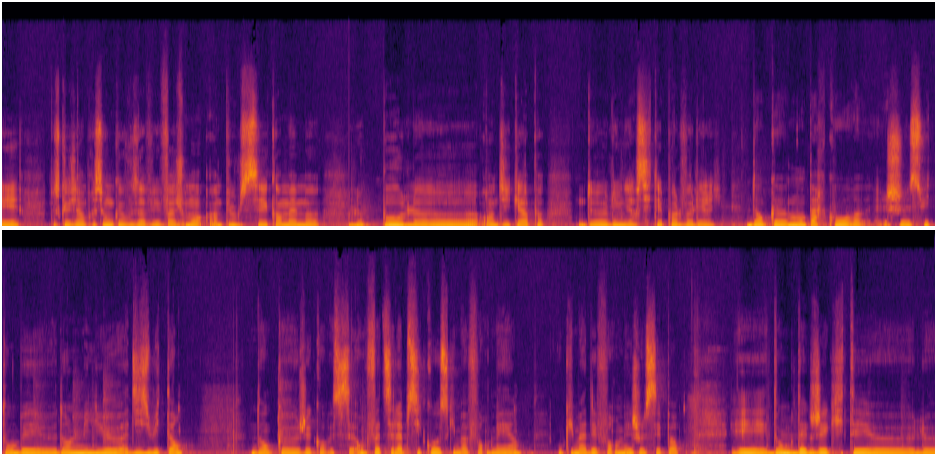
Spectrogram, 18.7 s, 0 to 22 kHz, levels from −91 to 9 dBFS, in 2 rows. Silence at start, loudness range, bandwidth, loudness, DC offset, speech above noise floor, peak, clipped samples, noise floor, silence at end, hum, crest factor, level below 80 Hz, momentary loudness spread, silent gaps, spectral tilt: 0 s; 3 LU; 15.5 kHz; -17 LUFS; under 0.1%; 20 dB; -2 dBFS; under 0.1%; -36 dBFS; 0 s; none; 14 dB; -36 dBFS; 8 LU; none; -5.5 dB/octave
